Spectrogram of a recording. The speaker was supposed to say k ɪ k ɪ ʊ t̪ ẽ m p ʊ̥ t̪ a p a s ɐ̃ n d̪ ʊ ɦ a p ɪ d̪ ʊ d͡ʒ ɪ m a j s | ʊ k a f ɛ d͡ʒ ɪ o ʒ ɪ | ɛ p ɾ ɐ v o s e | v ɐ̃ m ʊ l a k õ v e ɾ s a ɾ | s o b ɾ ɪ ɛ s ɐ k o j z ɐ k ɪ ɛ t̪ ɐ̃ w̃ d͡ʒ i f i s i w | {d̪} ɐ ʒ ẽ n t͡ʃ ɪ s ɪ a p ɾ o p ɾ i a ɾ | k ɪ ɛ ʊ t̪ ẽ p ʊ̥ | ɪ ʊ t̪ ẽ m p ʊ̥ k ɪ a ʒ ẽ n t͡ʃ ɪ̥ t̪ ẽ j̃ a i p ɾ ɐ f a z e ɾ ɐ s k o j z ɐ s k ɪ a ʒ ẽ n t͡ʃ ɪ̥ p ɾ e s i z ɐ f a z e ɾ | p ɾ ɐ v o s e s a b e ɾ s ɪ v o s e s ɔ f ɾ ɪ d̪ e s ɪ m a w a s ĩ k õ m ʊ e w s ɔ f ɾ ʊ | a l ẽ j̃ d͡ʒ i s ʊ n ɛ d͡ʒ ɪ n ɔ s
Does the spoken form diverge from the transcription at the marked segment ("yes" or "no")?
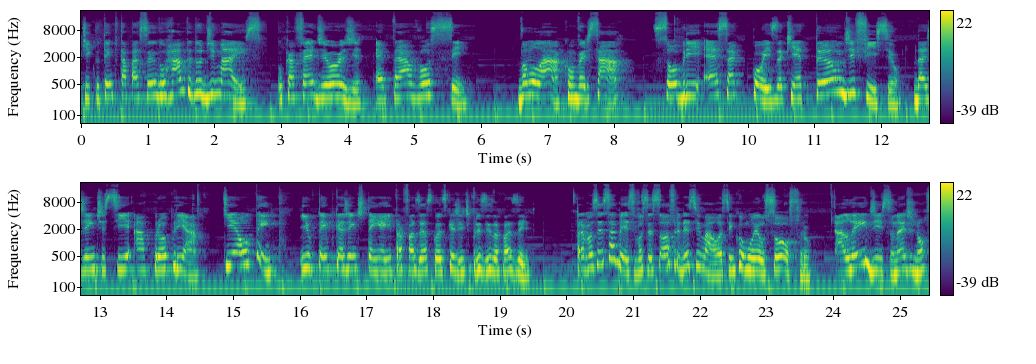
no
